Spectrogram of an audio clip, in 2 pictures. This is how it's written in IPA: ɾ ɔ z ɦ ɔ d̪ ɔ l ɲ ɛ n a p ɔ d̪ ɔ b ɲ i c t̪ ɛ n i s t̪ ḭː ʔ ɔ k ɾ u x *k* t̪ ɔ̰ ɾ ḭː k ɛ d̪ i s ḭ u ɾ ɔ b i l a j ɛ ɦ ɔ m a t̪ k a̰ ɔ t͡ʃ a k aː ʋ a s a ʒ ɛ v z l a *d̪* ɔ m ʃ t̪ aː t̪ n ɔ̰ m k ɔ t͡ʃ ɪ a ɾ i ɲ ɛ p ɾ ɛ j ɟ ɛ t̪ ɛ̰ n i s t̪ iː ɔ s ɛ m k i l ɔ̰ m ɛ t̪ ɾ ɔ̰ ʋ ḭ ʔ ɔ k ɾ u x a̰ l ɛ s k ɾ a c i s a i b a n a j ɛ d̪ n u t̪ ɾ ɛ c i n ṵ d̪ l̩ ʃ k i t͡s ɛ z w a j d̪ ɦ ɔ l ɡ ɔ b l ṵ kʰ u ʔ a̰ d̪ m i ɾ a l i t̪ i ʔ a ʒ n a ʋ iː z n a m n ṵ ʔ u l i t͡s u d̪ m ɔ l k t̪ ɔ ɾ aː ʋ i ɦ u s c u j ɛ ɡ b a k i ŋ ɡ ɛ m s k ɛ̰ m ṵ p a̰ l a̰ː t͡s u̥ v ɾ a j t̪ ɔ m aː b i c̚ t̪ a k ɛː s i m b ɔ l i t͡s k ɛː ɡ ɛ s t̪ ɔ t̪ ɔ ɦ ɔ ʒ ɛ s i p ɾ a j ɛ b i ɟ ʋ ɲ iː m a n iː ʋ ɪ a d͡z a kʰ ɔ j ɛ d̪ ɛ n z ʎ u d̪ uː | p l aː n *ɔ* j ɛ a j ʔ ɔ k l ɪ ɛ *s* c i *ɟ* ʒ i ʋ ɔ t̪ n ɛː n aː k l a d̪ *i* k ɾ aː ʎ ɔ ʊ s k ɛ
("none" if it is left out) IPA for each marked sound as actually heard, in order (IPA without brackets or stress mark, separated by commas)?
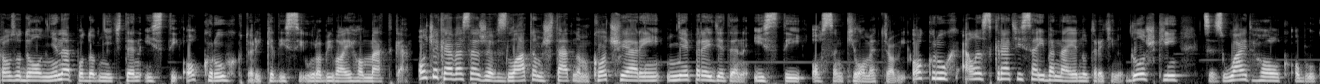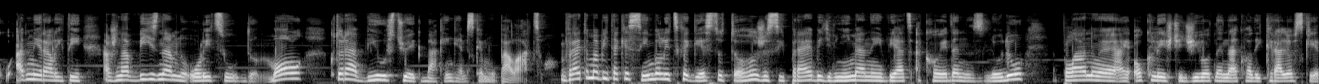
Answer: k, t̪, u, ʃ, ɟ, i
